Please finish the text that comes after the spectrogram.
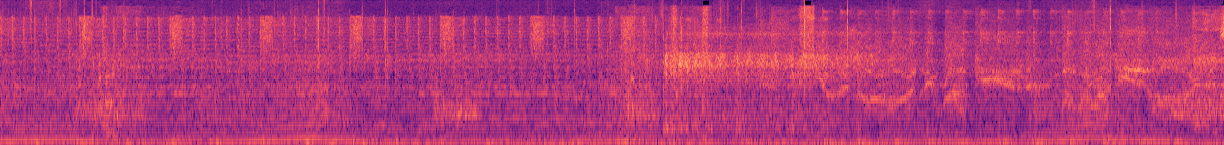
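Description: In the video game Gangstar IV, a small car drives with its engine rising and falling through repeated revs, and tires squeal in skids. The car sounds close and fills the whole stretch, with faint game sounds underneath.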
